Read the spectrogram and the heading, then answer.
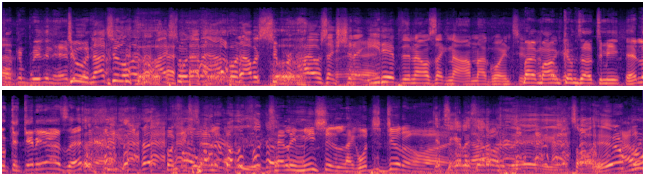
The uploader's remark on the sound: live from the 78543 show in Elsa, Tx.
